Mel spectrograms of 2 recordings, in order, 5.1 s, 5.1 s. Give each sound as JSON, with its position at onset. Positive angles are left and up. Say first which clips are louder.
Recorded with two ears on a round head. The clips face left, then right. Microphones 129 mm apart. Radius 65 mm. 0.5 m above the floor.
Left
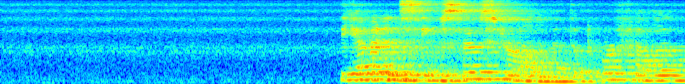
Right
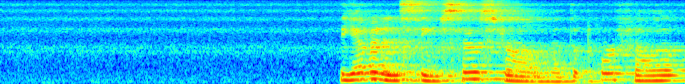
{"t": 2.5, "sound": "a woman speaking", "louder": "right 7 dB", "side_deg": -45, "distance_m": 1.4}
